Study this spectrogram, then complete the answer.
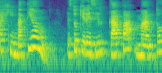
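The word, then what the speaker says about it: ἱμάτιον: Lo tenemos en el 2440 del Strong y se pronuncia gimation.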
